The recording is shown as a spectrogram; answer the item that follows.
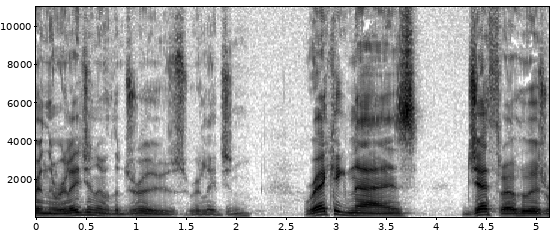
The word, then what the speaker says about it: Druze: Druze, D-R-U-Z-E. Maybe S-E. Druze, you know, is how you pronounce it.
